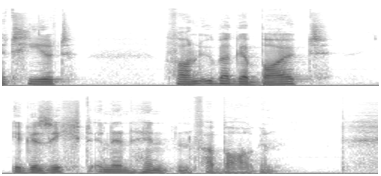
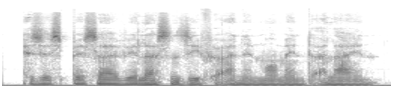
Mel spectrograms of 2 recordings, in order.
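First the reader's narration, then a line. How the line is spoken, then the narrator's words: Murmured. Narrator (German): murmelte sie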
